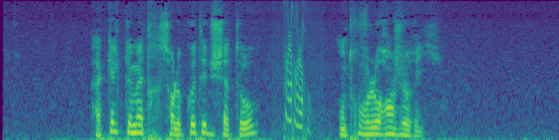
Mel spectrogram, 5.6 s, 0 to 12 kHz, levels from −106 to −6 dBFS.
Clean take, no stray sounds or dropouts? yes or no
no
